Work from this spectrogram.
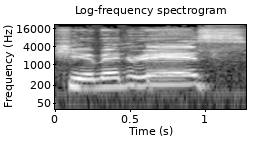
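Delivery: slow, high, loud, drawn-out mocking drawl.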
